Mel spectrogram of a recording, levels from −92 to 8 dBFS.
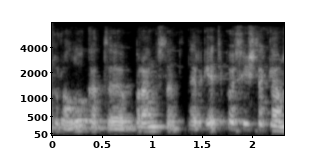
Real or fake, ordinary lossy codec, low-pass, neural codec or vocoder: real; MP3, 64 kbps; 7.2 kHz; none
